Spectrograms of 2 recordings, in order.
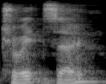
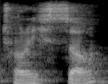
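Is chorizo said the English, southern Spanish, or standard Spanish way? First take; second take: English; southern Spanish. First: It is said the way English people say it. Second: It is said with a southern Spanish pronunciation.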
